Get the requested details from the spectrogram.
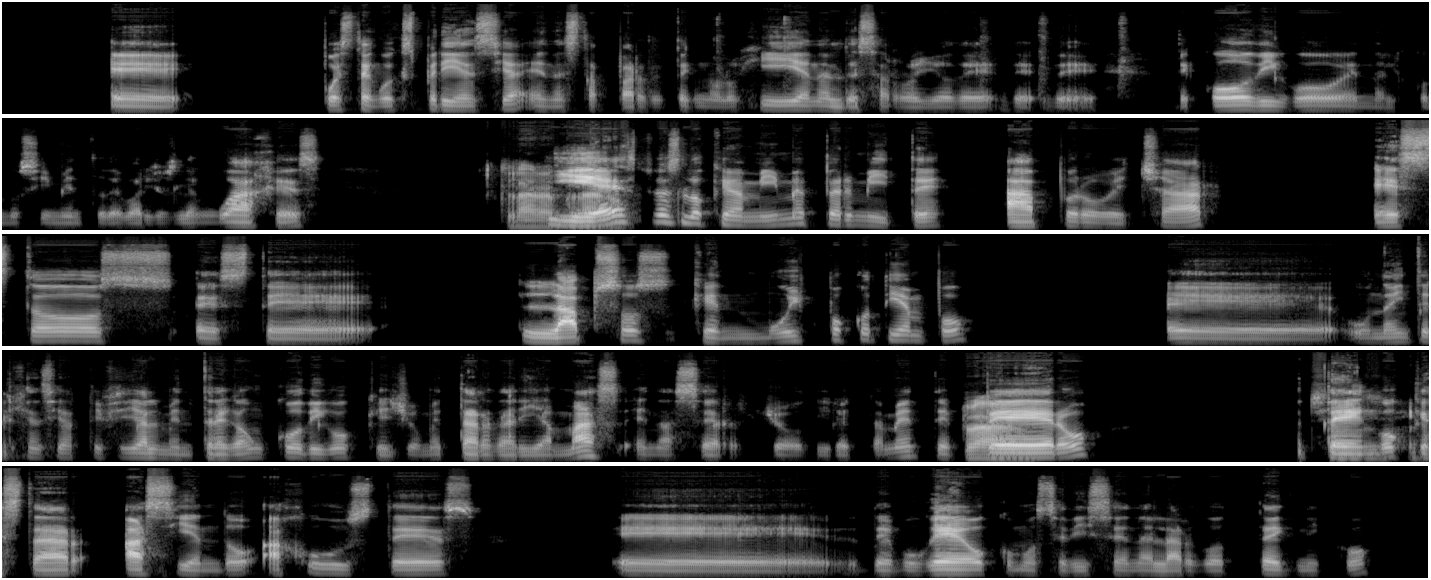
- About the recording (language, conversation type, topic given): Spanish, unstructured, ¿Cómo crees que la tecnología ha cambiado la educación?
- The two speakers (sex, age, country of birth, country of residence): male, 20-24, Mexico, Mexico; male, 55-59, Mexico, Mexico
- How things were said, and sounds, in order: tapping; other background noise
